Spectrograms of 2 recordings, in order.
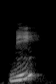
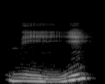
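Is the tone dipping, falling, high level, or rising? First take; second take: rising; dipping. First: The pitch rises from middle to high. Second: The pitch dips low and then rises.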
